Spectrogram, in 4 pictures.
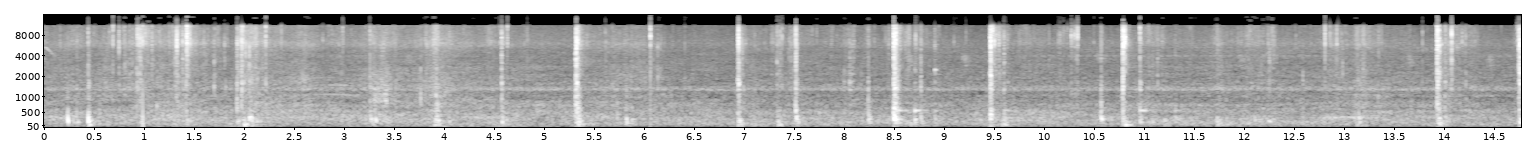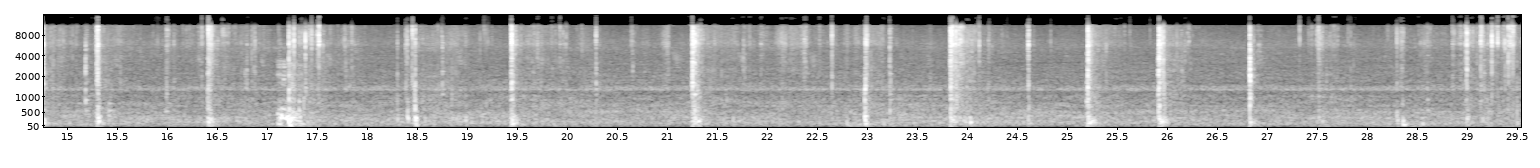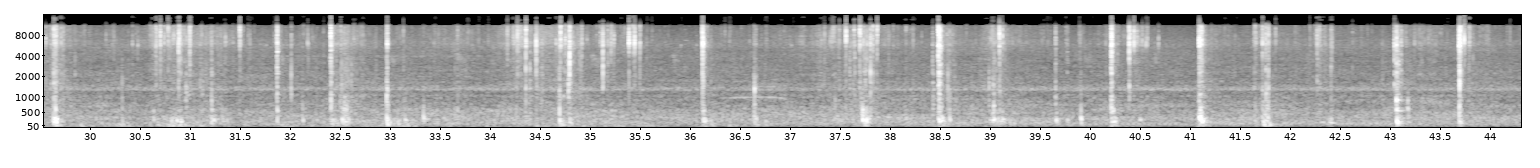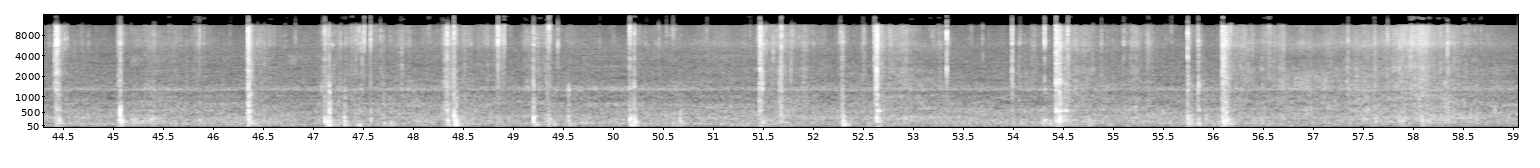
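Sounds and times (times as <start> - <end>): rustling dry stalks: 0.0 - 59.0
knife chopping roots: 16.3 - 17.6.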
